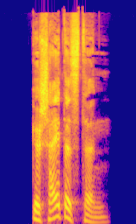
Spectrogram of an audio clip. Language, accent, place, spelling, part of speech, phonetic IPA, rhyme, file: German, Germany, Berlin, gescheitesten, adjective, [ɡəˈʃaɪ̯təstn̩], -aɪ̯təstn̩, De-gescheitesten.ogg
- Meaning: 1. superlative degree of gescheit 2. inflection of gescheit: strong genitive masculine/neuter singular superlative degree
